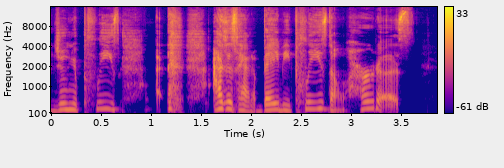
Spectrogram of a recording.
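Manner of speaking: frightened, high-pitched pleading and begging. Retelling how a frightened new mother begged a man demanding car keys, acting out a scared plea. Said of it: "she's scared".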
